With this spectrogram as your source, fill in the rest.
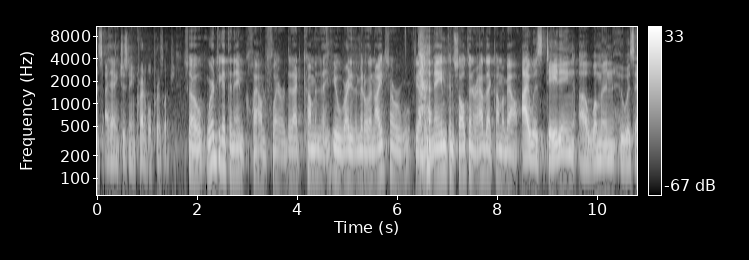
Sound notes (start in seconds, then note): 4.0 snaps fingers; 9.1 laughs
